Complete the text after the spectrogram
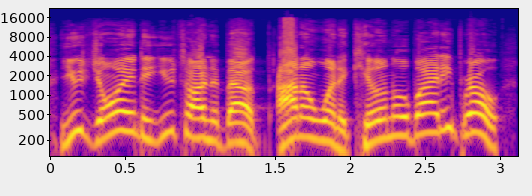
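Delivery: high, loud streetwise scolding; gang member. Retold or imitated. Gang member scolds Ospreay for refusing to fight, loud and high. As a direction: talk down to a new recruit like a gang member. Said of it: "it definitely felt like".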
